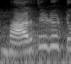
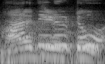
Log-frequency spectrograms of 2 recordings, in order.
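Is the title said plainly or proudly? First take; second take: plainly; proudly. First: The title is said in a plain, flat way. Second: The title is said with proud, forceful emphasis. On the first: The speaker calls it wrong. "అనలేం" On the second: The speaker calls it right. "ఆ గర్వం ఉంటది"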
